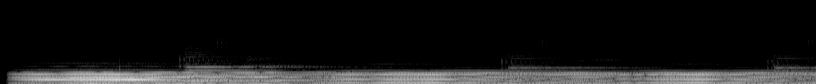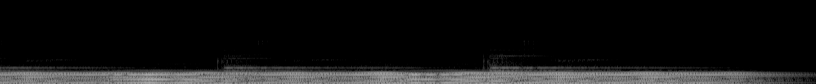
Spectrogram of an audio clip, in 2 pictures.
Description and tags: pad 007 deepspace hammered acoustics
deep pad sounds based on mallet sounds, physical modelling
dub, echo, experimental, key, mallet, pad, reaktor, sounddesign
